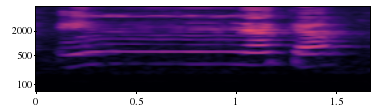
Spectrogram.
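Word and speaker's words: إنك: So I'm gonna pronounce it with the ghunna, 2 haraka, innaka, innaka, and so on. Feel it coming from your nose, okay?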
